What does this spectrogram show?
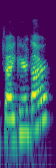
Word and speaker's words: Jaigirdar: So my name is pronounced Adiba JAIGIRDAR.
